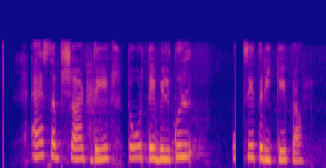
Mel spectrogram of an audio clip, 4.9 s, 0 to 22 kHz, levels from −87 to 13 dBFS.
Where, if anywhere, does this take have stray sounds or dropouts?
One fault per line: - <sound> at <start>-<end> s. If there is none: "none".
- dropout at 3.5-3.7 s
